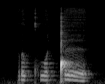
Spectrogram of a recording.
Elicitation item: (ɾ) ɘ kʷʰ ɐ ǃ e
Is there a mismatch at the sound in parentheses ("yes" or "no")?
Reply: no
